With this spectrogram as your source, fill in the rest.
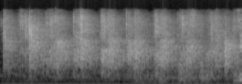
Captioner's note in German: Beifall Freie Demokraten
